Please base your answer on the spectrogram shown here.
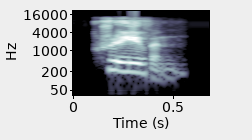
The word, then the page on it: craven: Indian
